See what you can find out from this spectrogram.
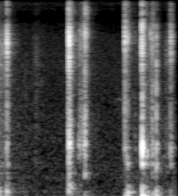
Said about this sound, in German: Naja, ihr könnt euch das mal so vorstellen, dass ihr einfach euren Browser öffnet und eine Adresse eintippt.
